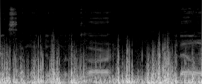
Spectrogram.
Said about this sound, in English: So, brothers and sisters, I know that this broadcast is very windy right now. I really understand that.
